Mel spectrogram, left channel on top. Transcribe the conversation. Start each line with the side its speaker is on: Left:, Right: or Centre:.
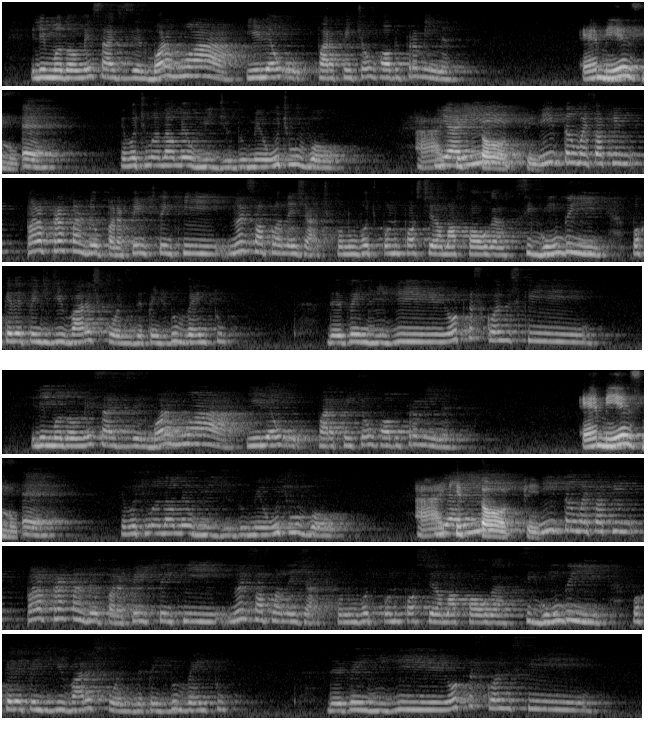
Left: ele me mandou uma mensagem dizendo, bora voar, e ele é um, o parapente é um hobby pra mim, né?
Right: É mesmo?
Left: E, é, eu vou te mandar o meu vídeo do meu último voo.
Right: Ai,
Left: E aí,
Right: que top.
Left: então, mas só que para para fazer o parapente tem que, não é só planejar, tipo, eu não vou, tipo, eu não posso tirar uma folga segunda e ir, porque depende de várias coisas, depende do vento, Depende de outras coisas que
